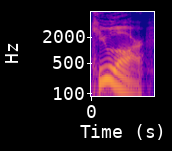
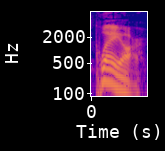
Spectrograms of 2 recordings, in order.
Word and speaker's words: Cuellar: Blue for the Athletics I think I said Vida in past episodes but Vida blue he'll go against Mike Cuellar so this was a battle of the mispronunciations for myself in past episodes Vida Blue vs Mike cular well it's Cuellar so thank you to the listeners out there who interacted with the show online on social media helped me out with the correct pronunciation there so we got game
